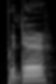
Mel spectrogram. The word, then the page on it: pwdvr: Apatani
